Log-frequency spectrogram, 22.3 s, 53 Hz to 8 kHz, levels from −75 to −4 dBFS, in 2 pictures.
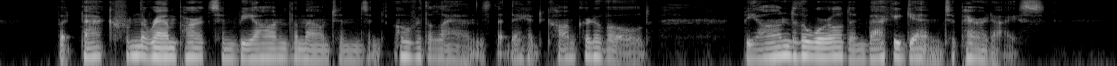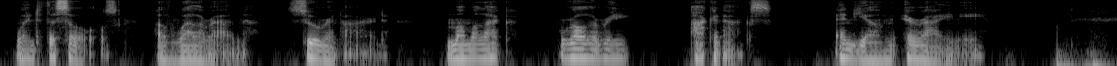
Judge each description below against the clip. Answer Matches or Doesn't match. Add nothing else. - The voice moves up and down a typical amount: Matches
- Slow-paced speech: Matches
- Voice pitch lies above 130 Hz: Doesn't match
